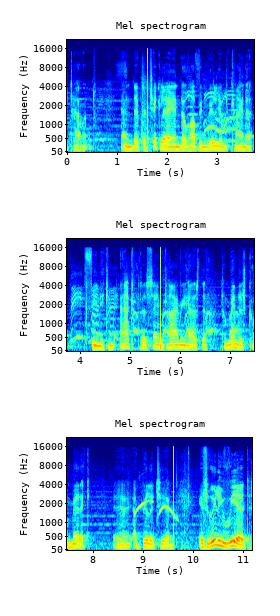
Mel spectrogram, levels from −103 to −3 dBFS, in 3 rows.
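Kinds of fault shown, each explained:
File header played as audio: sharp, loud clicks at 1.61, 5.61 and 9.61 s, one every 4.0 s, where header bytes from each joined piece play as samples. The waveform shows a brief spike at each join; the spectrogram shows a thin vertical broadband line.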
